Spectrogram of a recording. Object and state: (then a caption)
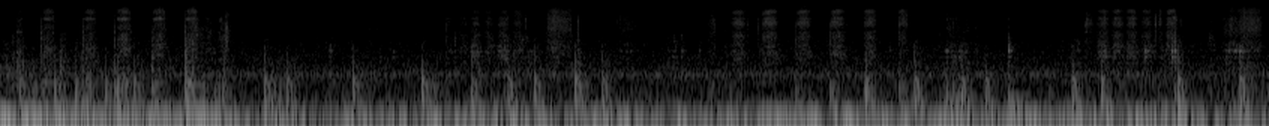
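Pencil scribbling on paper. A graphite or charcoal pencil, held in the hand, scribbles and shades across a large white paper sheet taped flat to a dark surface. Quick, dry scratching strokes come in rapid bursts with bright papery hiss over a low, soft rumble. The result is a quiet, steady drawing texture.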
